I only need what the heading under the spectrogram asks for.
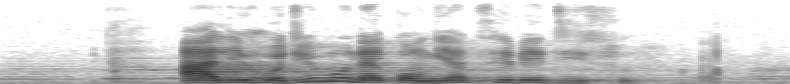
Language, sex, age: Southern Sotho, female, 27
